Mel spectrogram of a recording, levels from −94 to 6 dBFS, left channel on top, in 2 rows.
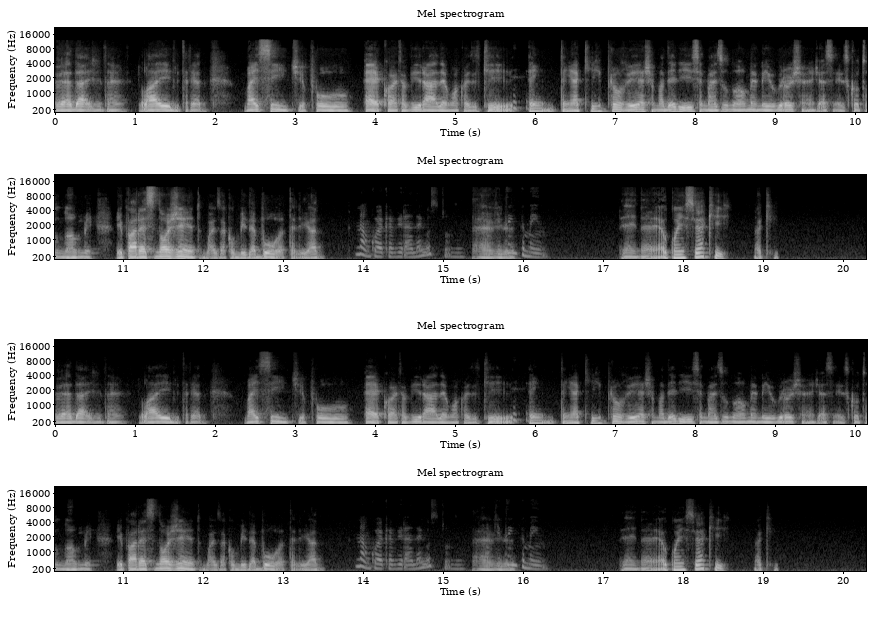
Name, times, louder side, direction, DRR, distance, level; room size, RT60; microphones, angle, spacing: voice 1, 0.0-13.5 15.4-15.9 17.2-18.6 18.9-19.2, left 3 dB, 85° left, 0.9 m, -26 dB
voice 2, 13.9-16.3, left 1 dB, 20° left, 2.5 m, -45 dB
head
